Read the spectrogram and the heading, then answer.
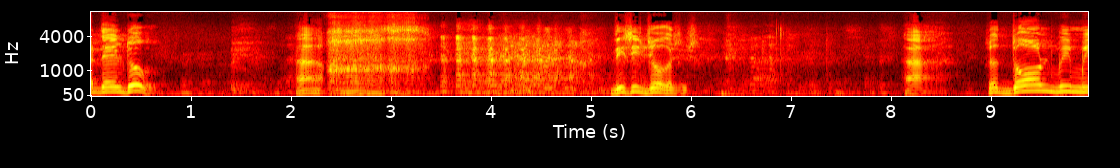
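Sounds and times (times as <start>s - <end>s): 
speech: 0.0s - 0.8s, 2.0s - 6.4s, 8.1s - 9.9s
man imitating snoring with his voice: 2.3s - 3.4s
laughter: 3.4s - 5.3s, 6.1s - 8.1s.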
